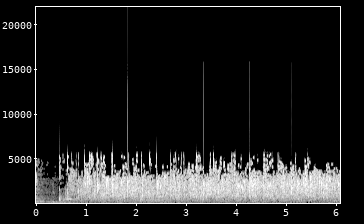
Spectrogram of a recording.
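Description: Audience applauding, many hands clapping; it builds about half a second in and then holds steady.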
